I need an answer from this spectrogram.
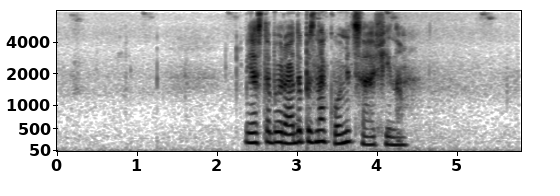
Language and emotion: Russian, positive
